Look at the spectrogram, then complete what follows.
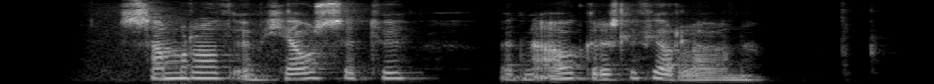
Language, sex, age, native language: Icelandic, female, 40-49, Icelandic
